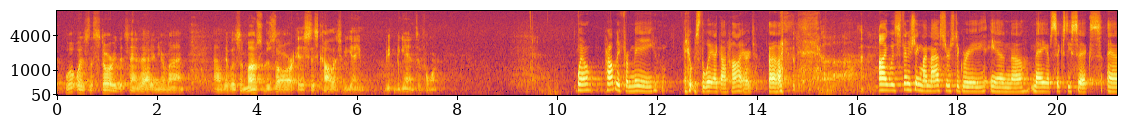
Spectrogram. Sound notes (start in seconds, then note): 14.6 audience chuckles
